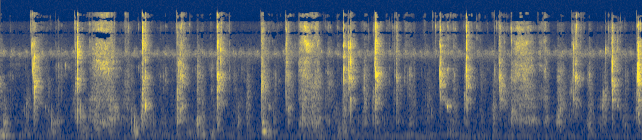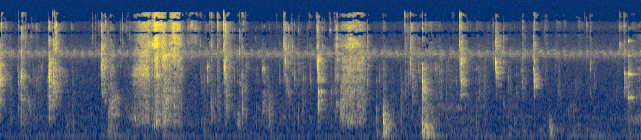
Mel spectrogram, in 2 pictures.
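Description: Close-miked mouth sounds of a person eating fried chicken and spicy ramen noodles: irregular wet chewing smacks and clicks, with a few longer, noisier mouth sounds such as one about sixteen seconds in.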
